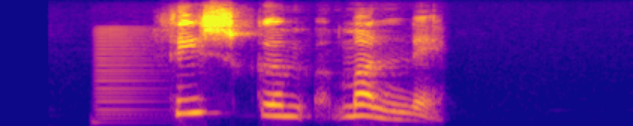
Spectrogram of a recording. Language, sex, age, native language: Icelandic, female, 40-49, Icelandic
